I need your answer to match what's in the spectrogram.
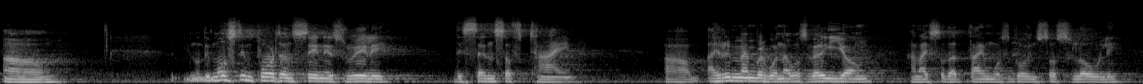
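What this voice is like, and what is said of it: Hispanic accent in English. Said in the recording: “if you are a Hispanic ... people think that I keep my accent”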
